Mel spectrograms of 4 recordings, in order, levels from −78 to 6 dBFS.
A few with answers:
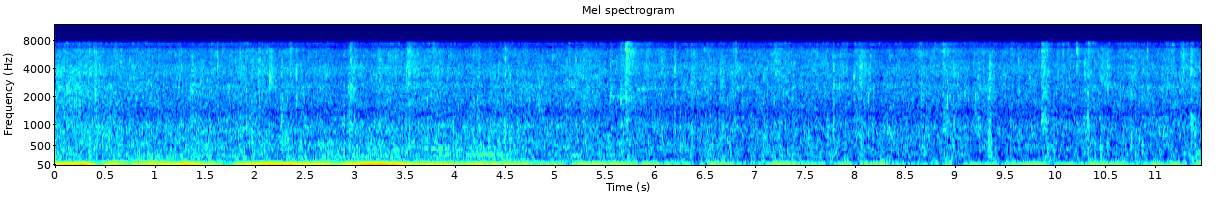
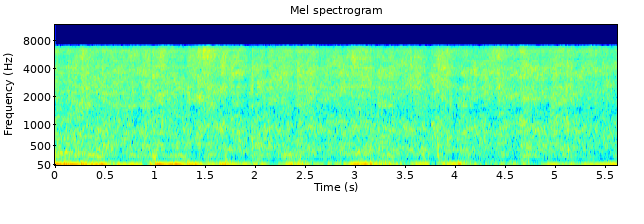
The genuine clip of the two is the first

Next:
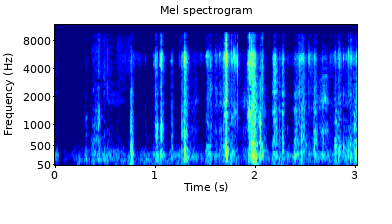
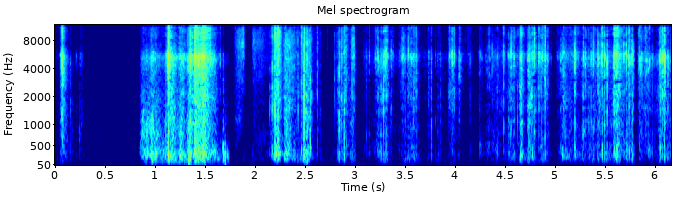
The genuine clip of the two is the first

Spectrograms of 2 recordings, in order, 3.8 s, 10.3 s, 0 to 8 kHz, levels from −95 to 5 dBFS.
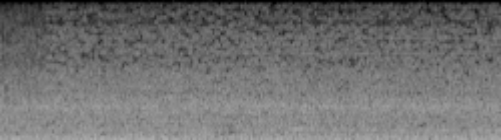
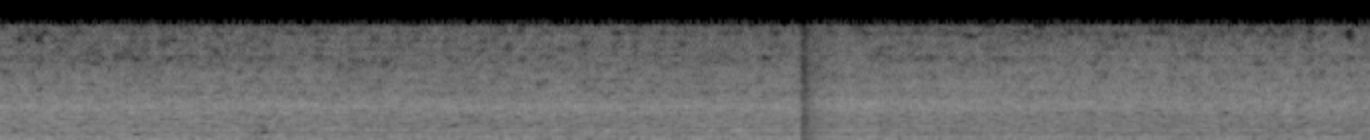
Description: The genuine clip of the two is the first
